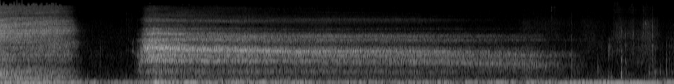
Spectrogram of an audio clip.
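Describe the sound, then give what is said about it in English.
A slow, deep breath taken for relaxation during a calming exercise: one long, airy draw of air that swells loud and steady, then tapers gently toward the end, with no talk over it. “just take a few deep breaths.”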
